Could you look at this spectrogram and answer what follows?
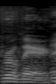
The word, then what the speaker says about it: Robert: Luis Robert, however you want to pronounce his name. I like Robert. – It's Robert. – But he's Spanish. And they got a good.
